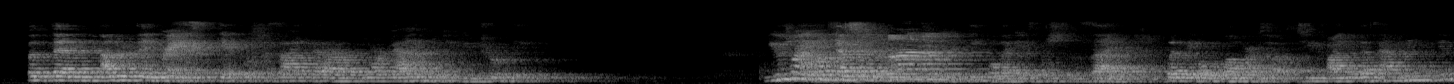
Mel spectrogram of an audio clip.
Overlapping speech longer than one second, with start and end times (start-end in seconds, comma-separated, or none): 7.8-9.3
